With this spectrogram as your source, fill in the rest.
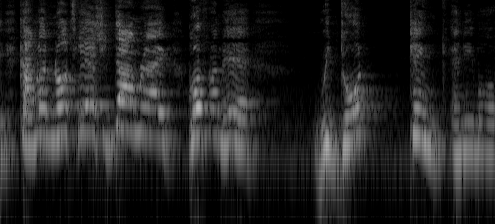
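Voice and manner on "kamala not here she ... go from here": mock rant. Ranting about party loyalty.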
